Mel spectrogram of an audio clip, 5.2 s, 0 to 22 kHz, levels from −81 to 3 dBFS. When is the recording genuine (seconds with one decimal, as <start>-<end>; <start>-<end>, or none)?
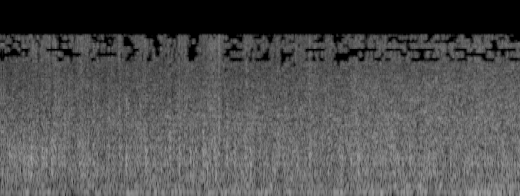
0.0-2.0; 2.9-3.8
